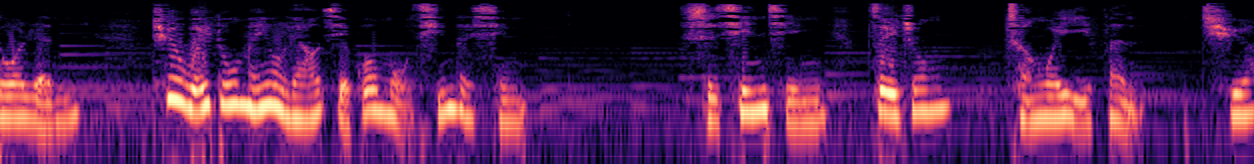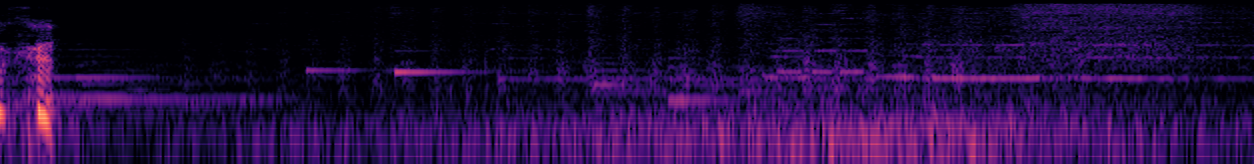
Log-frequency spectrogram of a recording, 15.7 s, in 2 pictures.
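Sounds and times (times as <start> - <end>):
speech: 0.0 - 3.4, 4.2 - 8.3
train rumbling on rails: 6.4 - 15.6
thin shifting metallic whines: 8.4 - 15.6
train wheels clacking: 8.6 - 14.3.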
